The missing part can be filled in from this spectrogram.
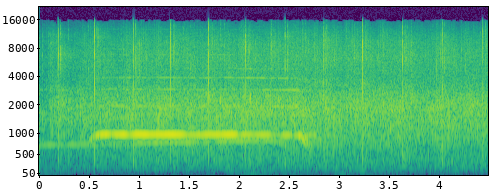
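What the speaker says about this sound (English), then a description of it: "So if you would hold your applause" A crowd at an event honoring a group of Rangers breaks into steady applause, with sharp individual claps standing out over the dense patter and a faint thin tone running underneath.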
